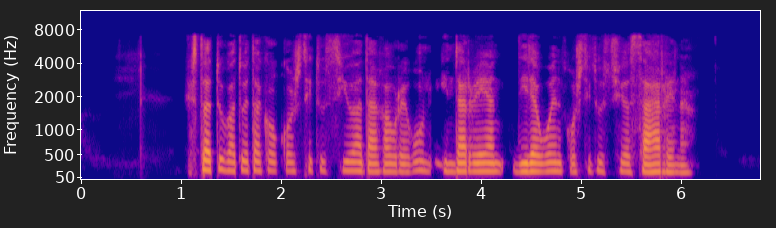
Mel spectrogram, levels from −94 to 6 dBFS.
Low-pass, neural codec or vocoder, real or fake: 7.2 kHz; codec, 16 kHz, 2 kbps, X-Codec, WavLM features, trained on Multilingual LibriSpeech; fake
